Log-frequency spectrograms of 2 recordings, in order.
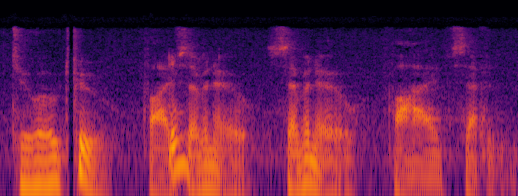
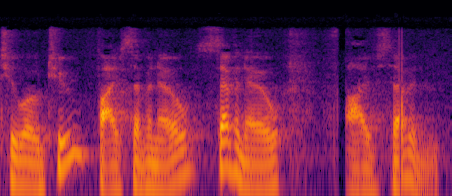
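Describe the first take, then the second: First: It is read in a put-on radio-announcer voice. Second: It is read in an ordinary speaking voice.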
